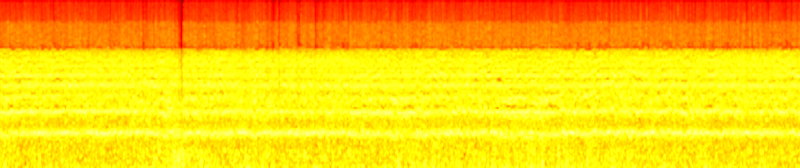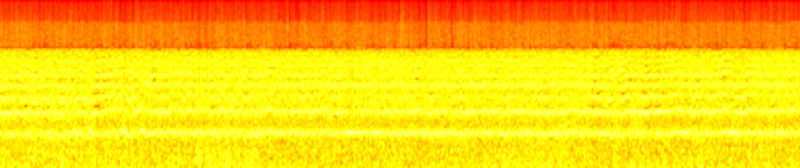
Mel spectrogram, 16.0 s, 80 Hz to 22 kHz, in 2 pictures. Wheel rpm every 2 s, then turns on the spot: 230, 230, 220, 230, 220, 240, 230, 230.
none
